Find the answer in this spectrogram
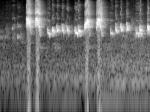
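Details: An orange-headed thrush (Geokichla citrina), played to prompt silent or lazy captive birds to sing, gives a quick, varied string of high chirps and short whistled phrases, broken by four sharp, loud snapping clicks.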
